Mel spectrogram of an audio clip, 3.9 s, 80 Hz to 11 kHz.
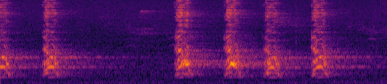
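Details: A neighbour's dog barks at birds on 13 November 2020: two barks, a brief silence, then four more spaced about half a second apart. The barks are sharp and mid-pitched against a quiet background.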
